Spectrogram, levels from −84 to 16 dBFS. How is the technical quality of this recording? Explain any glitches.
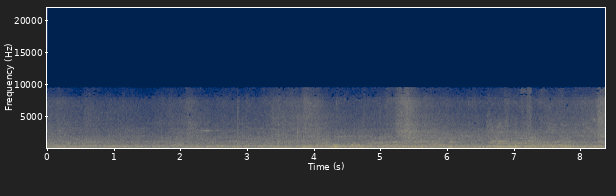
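The technical quality is poor: the whole recording is band-limited and smeared, and it has two short bursts of crackle.

Throughout the clip, nothing sounds above 9.5 kHz, and the audio has a dull, smeared texture with a watery, fizzy edge on sustained and noisy sounds. The likely cause is AAC compression at a low bitrate, something like 32 kbps for AAC-LC. At that rate the encoder drops the top band and starves weaker frequency regions of bits. On a spectrogram this shows as a flat ceiling at 9.5 kHz, with blotchy holes and patchy texture below it.

At 4.10–4.22 s and again at 7.11–7.25 s, an irregular scratchy crackle cuts in. This is loose connector crackle: a worn or dirty contact briefly makes and breaks, chopping the signal. Each burst is heard as a rough scrape lasting about an eighth of a second. On the waveform it appears as a cluster of jagged spikes and dropouts, and on a spectrogram as ragged vertical streaks spanning the band.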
